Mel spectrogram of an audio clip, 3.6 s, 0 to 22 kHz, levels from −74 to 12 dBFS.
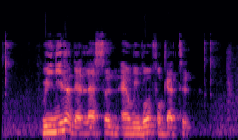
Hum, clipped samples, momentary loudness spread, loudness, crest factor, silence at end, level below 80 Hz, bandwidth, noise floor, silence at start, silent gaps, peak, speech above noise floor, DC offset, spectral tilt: none; under 0.1%; 12 LU; -14 LUFS; 14 dB; 0.1 s; -52 dBFS; 9.6 kHz; -44 dBFS; 0.05 s; none; -2 dBFS; 30 dB; under 0.1%; -5 dB/octave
